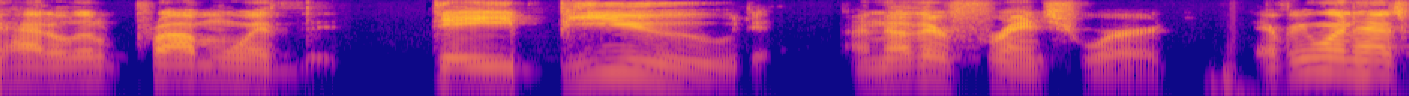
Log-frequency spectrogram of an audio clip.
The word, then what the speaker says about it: debut: Uh, one other word, Ishmael, uh, you had a little problem with debuted, another French word. Everyone has problems with the French words, understandably so. Um, debut. Yeah, the T is silent.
